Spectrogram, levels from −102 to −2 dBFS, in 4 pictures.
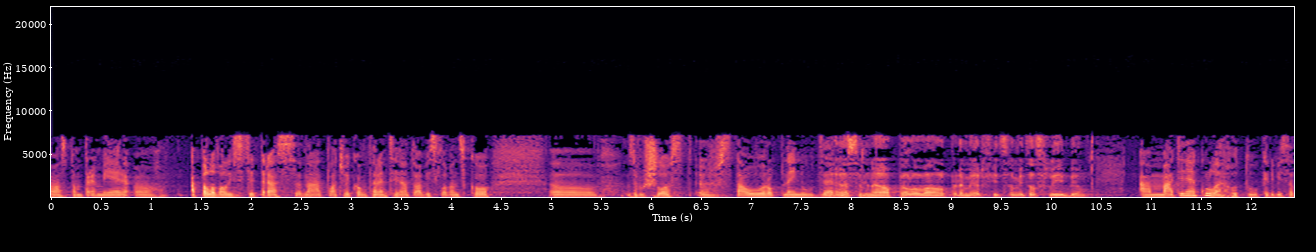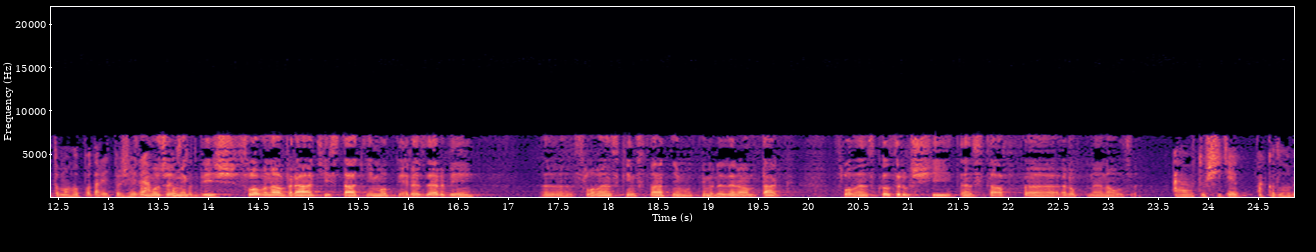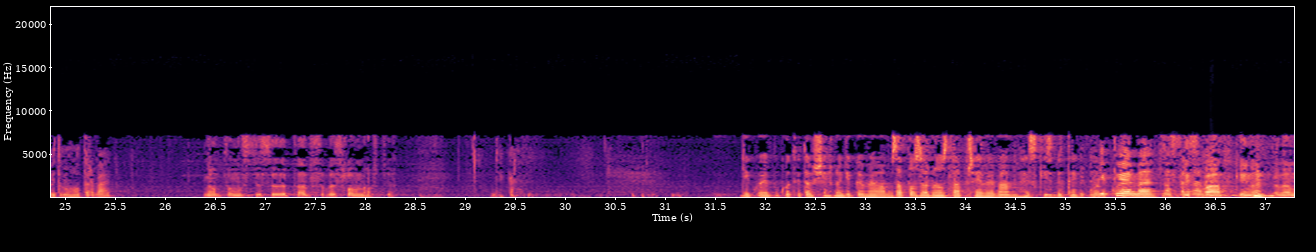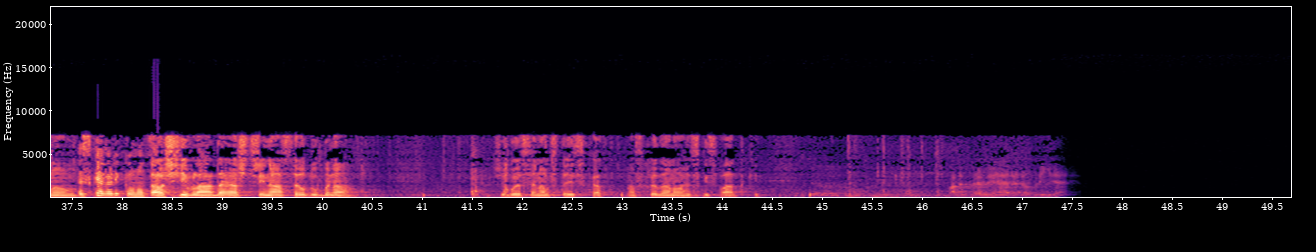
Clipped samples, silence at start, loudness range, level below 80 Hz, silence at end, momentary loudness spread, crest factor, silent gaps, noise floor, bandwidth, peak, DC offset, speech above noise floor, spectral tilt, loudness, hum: under 0.1%; 0 s; 15 LU; -64 dBFS; 2.65 s; 17 LU; 24 dB; none; under -90 dBFS; 7.6 kHz; 0 dBFS; under 0.1%; over 68 dB; -4.5 dB/octave; -22 LUFS; none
